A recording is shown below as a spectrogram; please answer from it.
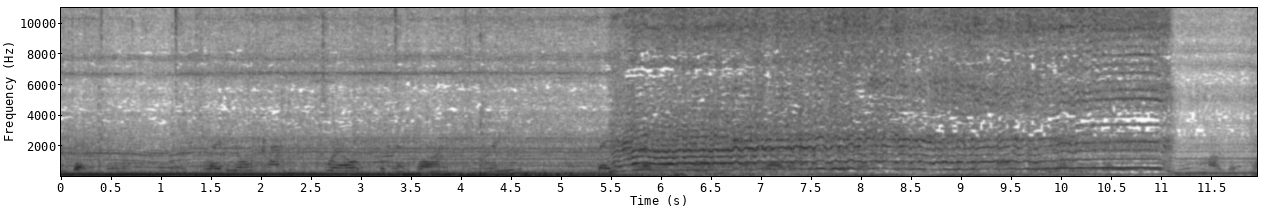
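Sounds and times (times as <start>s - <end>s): toy truck motor whining: 5.4s - 11.9s.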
